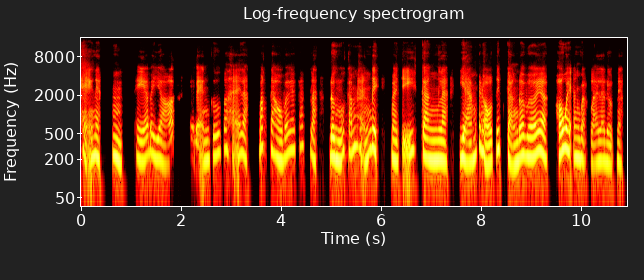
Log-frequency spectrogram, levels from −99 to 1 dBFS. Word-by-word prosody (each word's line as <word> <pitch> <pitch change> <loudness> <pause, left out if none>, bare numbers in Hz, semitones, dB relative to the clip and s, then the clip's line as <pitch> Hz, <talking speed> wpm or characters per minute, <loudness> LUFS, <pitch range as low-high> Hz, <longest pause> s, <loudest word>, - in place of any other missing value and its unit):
hạn 225 -6 -2
nè. 225 -2 +3 0.3
Ừm, 210 -6 +2 0.3
thì 195 -3 -2
á 215 - -2
bây 235 -2 -3
giờ 190 -5 -3
á, - - -5 0.3
thì 320 - -12
bạn 190 +2 -3
cứ 235 +3 -3
có 290 - -4
thể 240 -3 -5
là 235 -4 -3 0.2
bắt 310 +1 0
đầu 215 -8 -1
với 220 +5 -3
cái 280 +1 -3
cách 325 +1 -10
là 210 -6 -4 0.3
đừng 210 -4 +5
có 225 - -2
cấm 275 +3 -2
hẳn 260 - -2
đi, 295 - +7 0.3
mà 200 -3 +2
chỉ 275 +2 -1
cần 200 -4 +3
là 190 -2 +3 0.2
giảm 205 0 +3
cái 310 - +1
độ 170 -2 +3
tiếp 280 +8 0
cận 180 -4 0
đối 225 +3 +4
với, 225 +4 +5
ơ, 245 -4 +4 0.2
thói 240 - +9
quen 290 -1 +8
ăn 215 -1 +2
vặt 200 -4 -3
lại 175 +1 -6
là 190 0 -3
được 175 -3 -4
nè. 185 -3 -5
215 Hz, 245 wpm, -21 LUFS, 190-255 Hz, 0.3 s, thói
